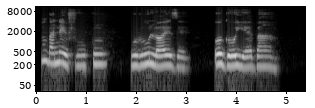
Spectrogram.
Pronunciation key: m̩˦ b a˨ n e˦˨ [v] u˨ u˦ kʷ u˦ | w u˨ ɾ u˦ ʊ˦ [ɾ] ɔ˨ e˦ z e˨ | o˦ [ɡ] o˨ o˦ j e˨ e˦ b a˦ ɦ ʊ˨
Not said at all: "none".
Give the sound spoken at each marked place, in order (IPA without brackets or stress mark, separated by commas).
f, l, ɡ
